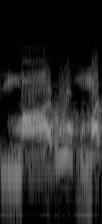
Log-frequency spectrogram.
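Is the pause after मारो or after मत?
after मत. The pause comes after मत.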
